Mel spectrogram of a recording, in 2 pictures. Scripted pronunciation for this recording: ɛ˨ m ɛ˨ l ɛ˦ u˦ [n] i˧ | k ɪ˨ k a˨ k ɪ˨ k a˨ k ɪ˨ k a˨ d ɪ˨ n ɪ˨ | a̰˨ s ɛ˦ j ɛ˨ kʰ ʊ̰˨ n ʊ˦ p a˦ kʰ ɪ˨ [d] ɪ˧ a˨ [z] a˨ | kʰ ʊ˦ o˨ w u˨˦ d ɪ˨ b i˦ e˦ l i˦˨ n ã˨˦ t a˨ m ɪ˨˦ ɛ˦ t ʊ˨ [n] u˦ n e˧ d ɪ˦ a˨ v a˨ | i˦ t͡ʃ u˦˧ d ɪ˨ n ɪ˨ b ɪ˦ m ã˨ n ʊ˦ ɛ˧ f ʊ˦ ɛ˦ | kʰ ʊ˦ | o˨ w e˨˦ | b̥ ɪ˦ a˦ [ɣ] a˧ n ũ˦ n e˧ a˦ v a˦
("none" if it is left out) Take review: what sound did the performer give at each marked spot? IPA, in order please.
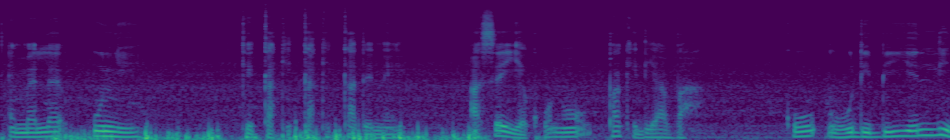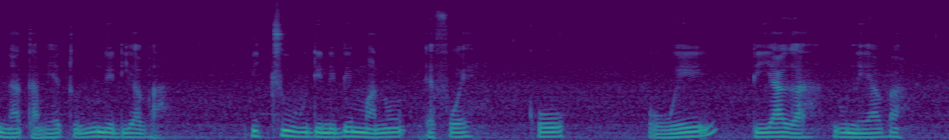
ɲ, d, v, n, ɣ

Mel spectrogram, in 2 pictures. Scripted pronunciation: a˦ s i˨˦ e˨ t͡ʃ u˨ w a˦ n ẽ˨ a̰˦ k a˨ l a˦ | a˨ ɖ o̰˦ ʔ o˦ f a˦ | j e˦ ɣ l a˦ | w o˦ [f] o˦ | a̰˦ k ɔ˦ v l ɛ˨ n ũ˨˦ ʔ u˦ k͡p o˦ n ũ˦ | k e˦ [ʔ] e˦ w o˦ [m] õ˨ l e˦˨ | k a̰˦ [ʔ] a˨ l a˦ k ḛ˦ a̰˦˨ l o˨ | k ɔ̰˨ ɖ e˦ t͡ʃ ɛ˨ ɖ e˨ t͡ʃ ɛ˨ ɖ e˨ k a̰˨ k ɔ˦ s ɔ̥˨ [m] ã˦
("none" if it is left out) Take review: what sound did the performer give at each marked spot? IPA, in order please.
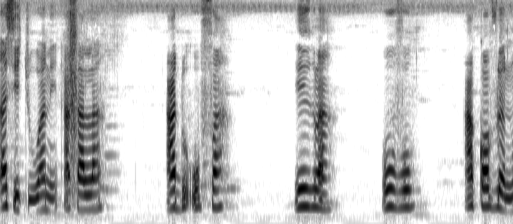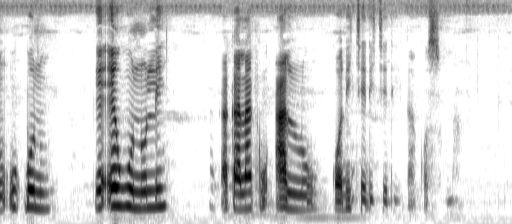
v, ʔ, n, k, m

